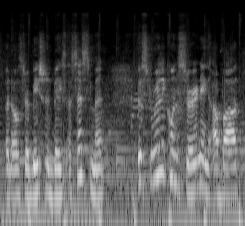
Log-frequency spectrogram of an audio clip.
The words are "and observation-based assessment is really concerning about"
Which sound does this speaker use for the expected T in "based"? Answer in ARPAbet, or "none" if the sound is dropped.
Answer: none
